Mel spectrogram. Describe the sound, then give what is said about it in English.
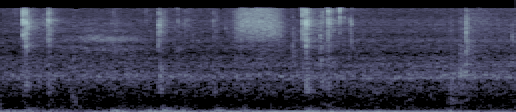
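Keys clatter on a computer keyboard as someone types into a Microsoft Word document, many quick soft clicks in an uneven stream over a low steady hum. “Sorry, we're writing this down on the fly. Got Microsoft Word open.”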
